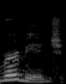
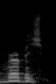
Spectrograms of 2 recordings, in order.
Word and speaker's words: verbiage: why because people pronounce it verbiage but it's pronounced verbiage and this is just like something that occurred to me years ago I hear verb and I Ed that I used said verbage many times over and I look at the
